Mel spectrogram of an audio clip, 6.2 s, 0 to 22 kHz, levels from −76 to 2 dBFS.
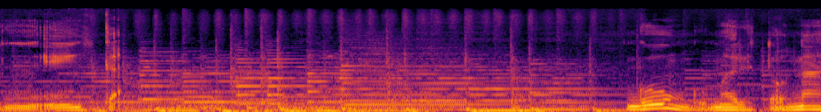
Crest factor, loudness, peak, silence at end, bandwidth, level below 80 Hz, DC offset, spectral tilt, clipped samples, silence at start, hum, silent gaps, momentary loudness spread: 14 dB; -16 LUFS; -2 dBFS; 0 s; 16 kHz; -22 dBFS; under 0.1%; -6.5 dB/octave; under 0.1%; 0 s; none; none; 7 LU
